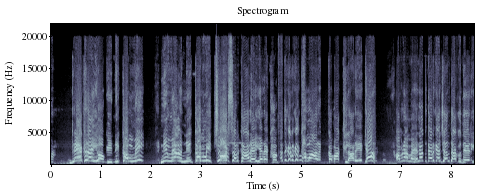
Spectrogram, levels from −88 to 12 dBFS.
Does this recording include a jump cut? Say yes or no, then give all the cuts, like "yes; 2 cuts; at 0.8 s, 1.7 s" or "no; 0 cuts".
yes; 1 cut; at 4.5 s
